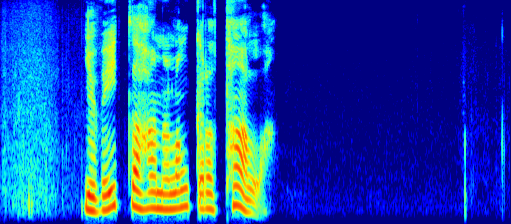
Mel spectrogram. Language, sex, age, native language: Icelandic, male, 12, Icelandic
